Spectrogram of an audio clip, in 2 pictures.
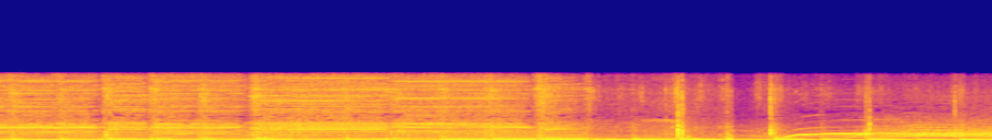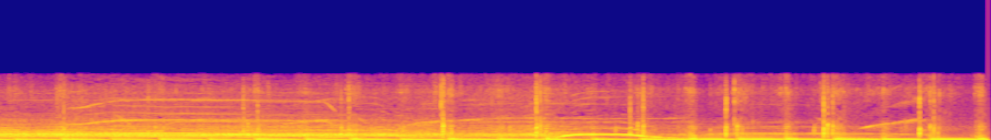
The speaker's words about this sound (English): Stop clapping.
